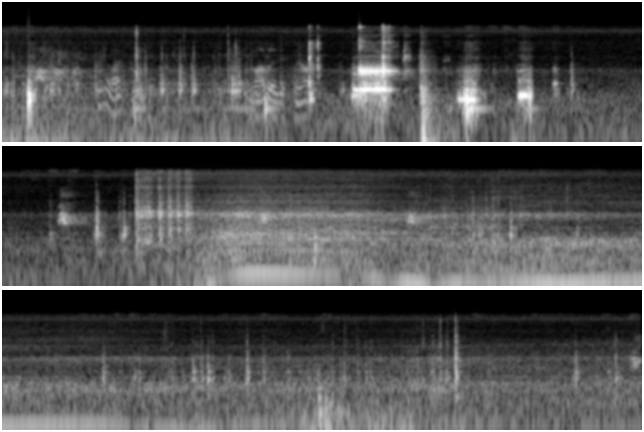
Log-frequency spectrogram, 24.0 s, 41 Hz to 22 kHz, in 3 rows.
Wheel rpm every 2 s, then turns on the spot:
0, 0, 0, 0, 0, 0, 0, 0, 0, 0, 0, 0.
none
